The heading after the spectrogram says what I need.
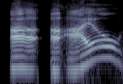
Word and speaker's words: Io: But then Coach put in Nas, Io. Is that how you pronounce it? Io? Yep, Io. Io.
